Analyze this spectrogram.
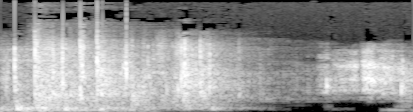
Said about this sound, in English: Oh, the shutter. Someone pushed the shutter, I almost...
